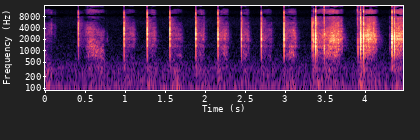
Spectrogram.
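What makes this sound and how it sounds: Long acrylic nails scratch and rub rapidly across the glossy face of a thin, flat laminated cardboard flash card with leaves on it, resting on a woven cloth. Thirteen sharp, bright nail clicks come at uneven intervals, joined by soft, hissy scraping strokes. The result is quiet, crisp and high-pitched, with almost no low end.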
